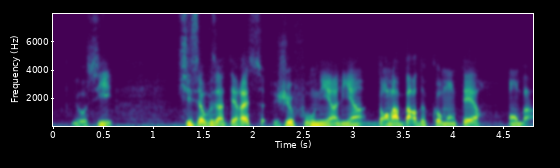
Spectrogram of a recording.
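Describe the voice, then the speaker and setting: At a moderate pace, a man talks in a fairly high pitch with ordinary pitch variation on a very clean recording with a silent background. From France. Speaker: vlogger. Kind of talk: walking vlog monologue. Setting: outdoors, walking. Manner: halting, many hesitations.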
